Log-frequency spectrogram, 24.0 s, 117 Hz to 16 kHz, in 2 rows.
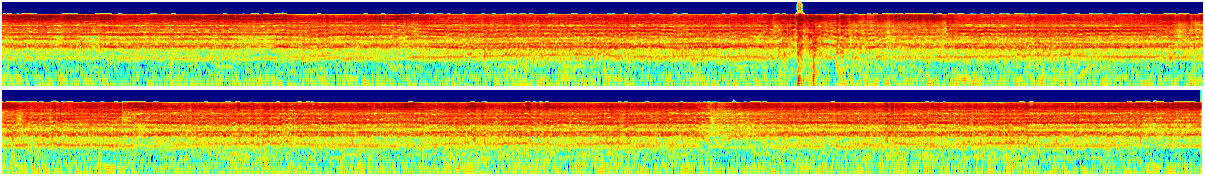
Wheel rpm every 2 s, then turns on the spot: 160, 160, 160, 170, 170, 160, 160, 160, 160, 150, 160, 170.
none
